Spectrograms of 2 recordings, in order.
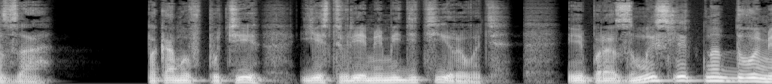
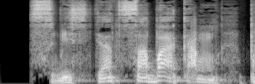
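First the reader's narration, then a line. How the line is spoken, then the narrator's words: Hissing. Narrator (Russian): прошипел он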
